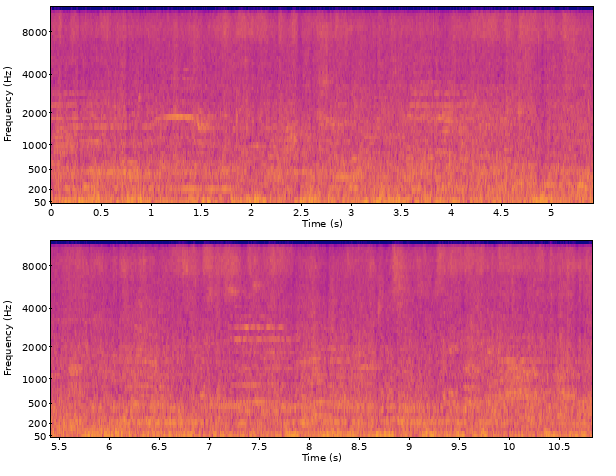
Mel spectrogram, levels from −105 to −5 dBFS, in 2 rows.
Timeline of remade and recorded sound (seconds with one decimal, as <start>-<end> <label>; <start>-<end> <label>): 0.0-2.9 recorded; 2.9-3.5 remade; 3.5-5.3 recorded; 5.3-10.4 remade; 10.4-10.8 recorded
